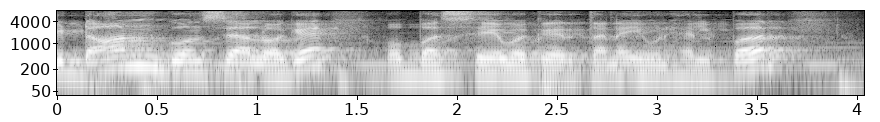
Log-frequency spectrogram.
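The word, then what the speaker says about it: Gonzalo: ಇದನ್ನು ಓದಬೇಕಾದ್ರೆ ಡಾನ್ ಗೊಂಜಾಲೋ ಅಂತ ಓದಕ್ಕೆ ಹೋಗಬೇಡಿ, ಆ ಹೆಸರನ್ನು ಡಾನ್ ಗೊನ್ಸಾಲೋ ಅಂತ ನೀವು ಉಚ್ಚಾರ ಮಾಡಬೇಕು.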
